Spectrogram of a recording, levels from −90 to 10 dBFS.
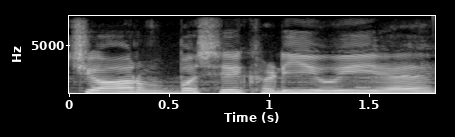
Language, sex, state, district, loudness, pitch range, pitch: Hindi, male, Uttar Pradesh, Shamli, -13 LUFS, 185-210 Hz, 195 Hz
